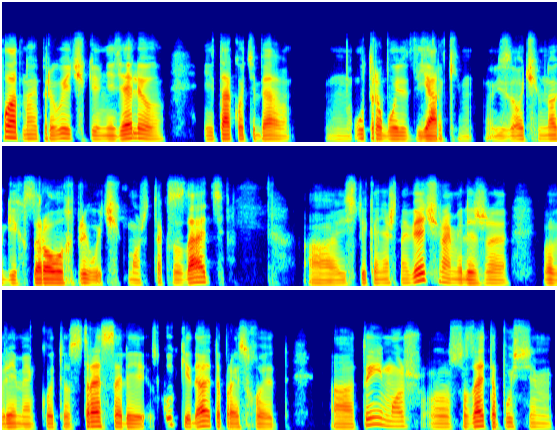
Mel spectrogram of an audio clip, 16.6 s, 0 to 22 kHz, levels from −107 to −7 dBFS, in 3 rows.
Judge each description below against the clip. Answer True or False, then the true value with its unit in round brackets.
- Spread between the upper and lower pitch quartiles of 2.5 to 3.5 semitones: True (3.1 semitones)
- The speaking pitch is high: False (105 Hz)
